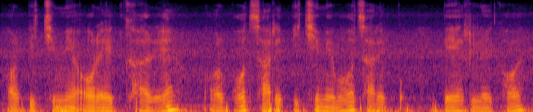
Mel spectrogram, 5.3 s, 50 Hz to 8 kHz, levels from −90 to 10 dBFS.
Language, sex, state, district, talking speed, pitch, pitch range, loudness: Hindi, male, Nagaland, Dimapur, 235 wpm, 95 Hz, 90-110 Hz, -17 LUFS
